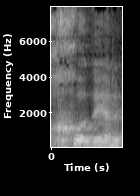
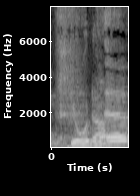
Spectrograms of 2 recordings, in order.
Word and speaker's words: Joder: Ja, apropos, ich habe ja das letzte Mal dieses Schimpfwort Joder benutzt. – Ja, und haben wir das falsch ausgesprochen? – Nee, nee. – Yoda. – Yoda. Yoda klingt irgendwie ganz seltsam. Joder.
